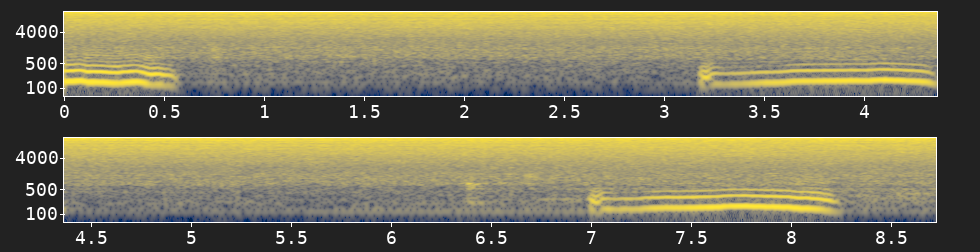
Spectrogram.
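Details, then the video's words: Sleeping longhair shelter cat Brie, ten years old, snoring as usual: three low, steady, buzzy drones, each about a second long and slightly arched in pitch, recurring roughly every four seconds over faint background hiss. "The BrieCat Snores Again"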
